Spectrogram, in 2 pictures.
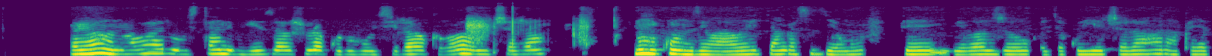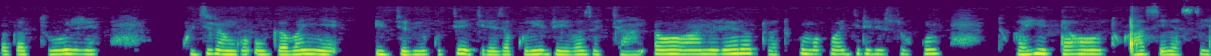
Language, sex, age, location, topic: Kinyarwanda, female, 18-24, Nyagatare, finance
